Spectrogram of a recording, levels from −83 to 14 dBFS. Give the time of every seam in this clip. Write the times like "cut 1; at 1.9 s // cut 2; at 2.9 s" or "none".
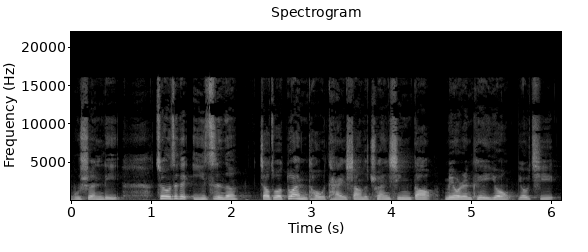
cut 1; at 4.6 s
